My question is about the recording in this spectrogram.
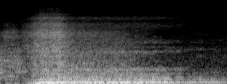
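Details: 1967 Chevy Bel Air station wagon V8 after sitting 30+ years: quick rev blip, then a deep, smooth, even rumble with no knocks or misfires; engine healthy.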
